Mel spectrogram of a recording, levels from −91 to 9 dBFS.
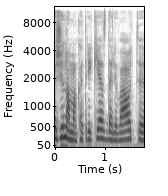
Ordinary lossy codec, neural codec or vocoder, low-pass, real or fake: AAC, 48 kbps; none; 10.8 kHz; real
